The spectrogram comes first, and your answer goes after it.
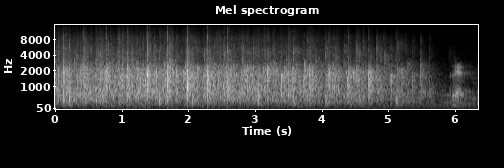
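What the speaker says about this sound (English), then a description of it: "So let's just start with a round of applause for everybody who presented." An audience at a coding program's demo day applauds the presenting teams, with dense clapping and sharp individual claps that fade out near the end.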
